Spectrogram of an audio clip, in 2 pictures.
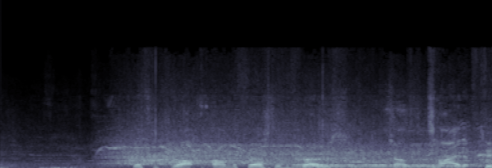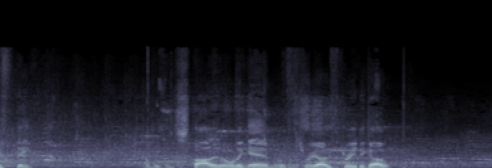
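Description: A crowd in a large echoing arena cheers loudly.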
